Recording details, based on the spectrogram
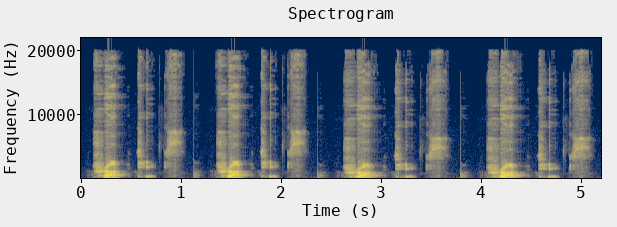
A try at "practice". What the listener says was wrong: But it's not pronounced like that at all. The end, the second syllable in the word practice, is is. It's is, soft S, is. So the way to put this together is to say is, then add the T sound, tis, then practice, practice, practice, practice.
